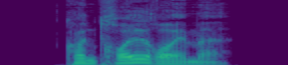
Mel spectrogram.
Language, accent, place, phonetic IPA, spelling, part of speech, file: German, Germany, Berlin, [kɔnˈtʁɔlˌʁɔɪ̯mə], Kontrollräume, noun, De-Kontrollräume.ogg
- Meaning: nominative/accusative/genitive plural of Kontrollraum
